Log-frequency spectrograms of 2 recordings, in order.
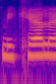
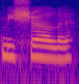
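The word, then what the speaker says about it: Michela: so it's mickey ah so in in italian it's michaela not michelle okay i'm sorry we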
